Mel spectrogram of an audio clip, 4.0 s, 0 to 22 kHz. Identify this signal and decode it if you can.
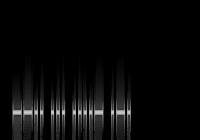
Morse code, heard as a keyed tone, about 22 wpm, 700 Hz. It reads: ZS4R
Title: DXCC-100 Call Signs - 4 Characters - 22wpm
